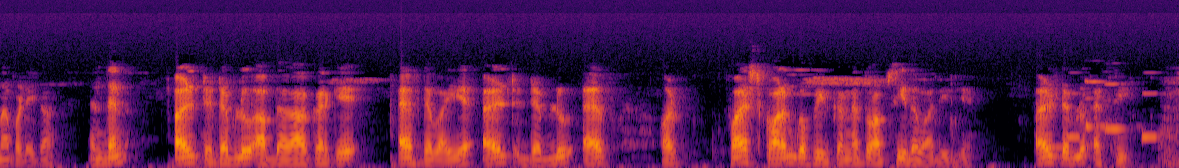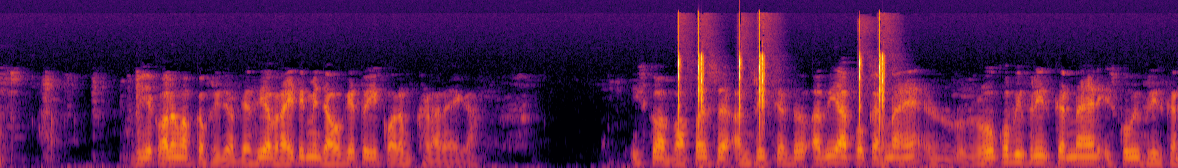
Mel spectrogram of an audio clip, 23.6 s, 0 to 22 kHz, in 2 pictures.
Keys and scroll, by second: 2.1 w, 3.9 f, 9.5 c, 14.1 Right, 15.5 Left, 17.1 Right, 21.3 Up, 22.7 Left.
